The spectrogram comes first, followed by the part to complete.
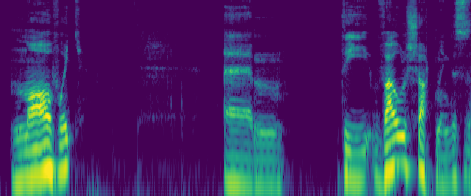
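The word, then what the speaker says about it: namhaid: The current Free State Civil Service misspelling is this, which an Ulster person might presume to be pronounced as nawig, but that only suits Munster. The actual form is návig.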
